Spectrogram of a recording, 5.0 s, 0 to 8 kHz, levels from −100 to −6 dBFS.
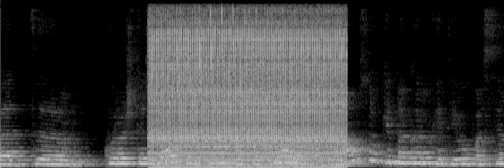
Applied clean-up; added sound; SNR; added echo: none; Tools; -5 dB; reverberation time 0.9 s.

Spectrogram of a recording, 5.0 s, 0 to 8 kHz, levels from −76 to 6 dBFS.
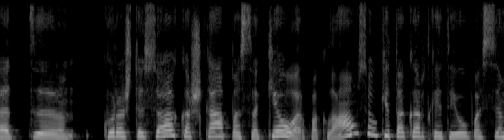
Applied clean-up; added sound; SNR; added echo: none; none; none; none.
